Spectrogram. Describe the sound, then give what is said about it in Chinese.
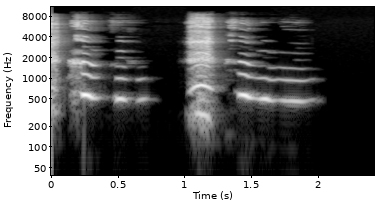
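A woman sobs in two short clusters of wavering, whimpering cries separated by a brief pause, fairly loud and with no other sound behind them. “小红没有说完，人禁不住哭了。”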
